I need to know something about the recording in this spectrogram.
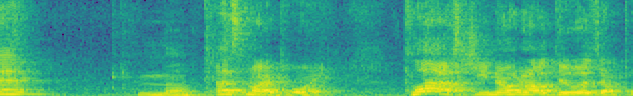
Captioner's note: voiceover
